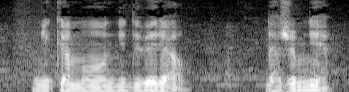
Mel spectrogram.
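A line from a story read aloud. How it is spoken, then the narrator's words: Muttered. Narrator (Russian): пробормотал Эдгар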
